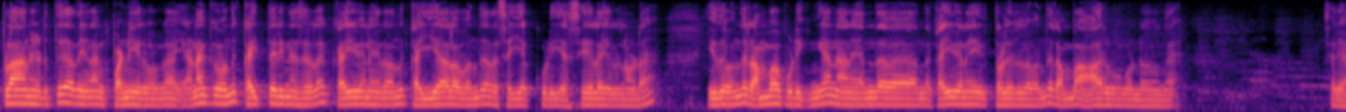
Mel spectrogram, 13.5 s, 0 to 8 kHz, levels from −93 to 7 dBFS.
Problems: background sounds at intervals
